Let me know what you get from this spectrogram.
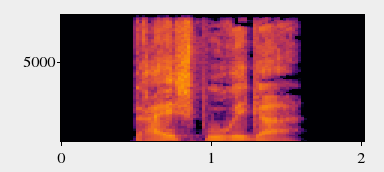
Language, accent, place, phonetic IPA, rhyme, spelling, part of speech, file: German, Germany, Berlin, [ˈdʁaɪ̯ˌʃpuːʁɪɡɐ], -aɪ̯ʃpuːʁɪɡɐ, dreispuriger, adjective, De-dreispuriger.ogg
- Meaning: inflection of dreispurig: 1. strong/mixed nominative masculine singular 2. strong genitive/dative feminine singular 3. strong genitive plural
